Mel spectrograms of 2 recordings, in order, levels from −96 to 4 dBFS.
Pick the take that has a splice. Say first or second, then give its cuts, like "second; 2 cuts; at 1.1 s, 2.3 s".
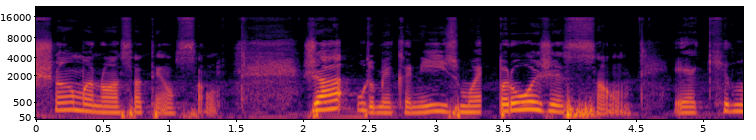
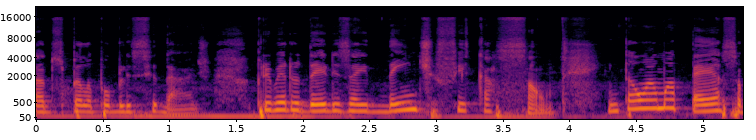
first; 2 cuts; at 2.5 s, 3.3 s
